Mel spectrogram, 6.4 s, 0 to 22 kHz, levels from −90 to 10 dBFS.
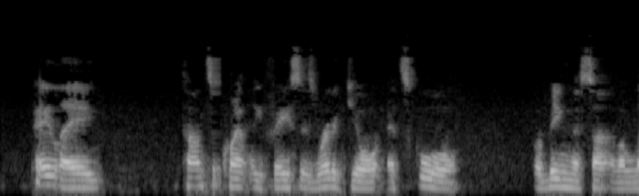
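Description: AAC frame loss with concealment hits this speech at 0.55–0.61, 2.13–2.23 (just before "faces ridicule at"), 4.49–4.55 (just after "faces ridicule at") and 5.99–6.17 s, where the decoder rebuilds missing frames from the last good spectrum, leaving smeared, noisy patches of 40–100 ms. Low-delay AAC compression runs throughout: the voice is rough and grainy, with noise between harmonics, the likely result of AAC-ELD's short frames at a rate that sounds around 32 kbps.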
